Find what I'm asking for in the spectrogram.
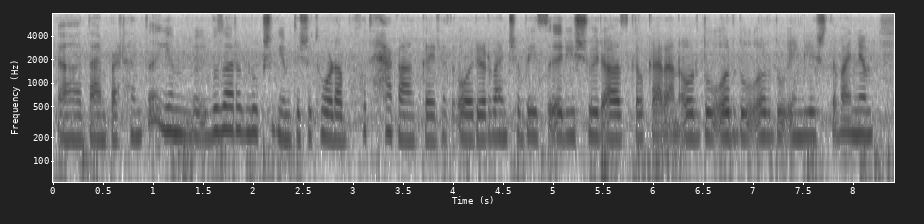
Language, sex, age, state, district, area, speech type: Kashmiri, female, 30-45, Jammu and Kashmir, Srinagar, urban, spontaneous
